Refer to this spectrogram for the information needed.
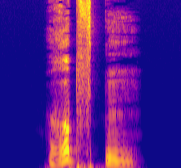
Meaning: inflection of rupfen: 1. first/third-person plural preterite 2. first/third-person plural subjunctive II
- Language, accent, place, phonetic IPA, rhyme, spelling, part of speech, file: German, Germany, Berlin, [ˈʁʊp͡ftn̩], -ʊp͡ftn̩, rupften, verb, De-rupften.ogg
